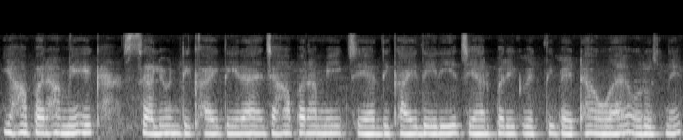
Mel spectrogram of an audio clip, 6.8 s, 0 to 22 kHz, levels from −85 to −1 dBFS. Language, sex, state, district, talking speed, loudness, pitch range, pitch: Hindi, female, Chhattisgarh, Raigarh, 235 wpm, -13 LUFS, 205-215 Hz, 210 Hz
